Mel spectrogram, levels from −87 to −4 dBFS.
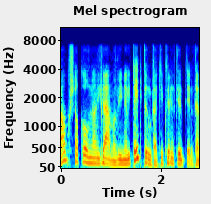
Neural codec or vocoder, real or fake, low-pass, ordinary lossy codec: codec, 16 kHz, 0.5 kbps, FreqCodec, larger model; fake; 7.2 kHz; AAC, 64 kbps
